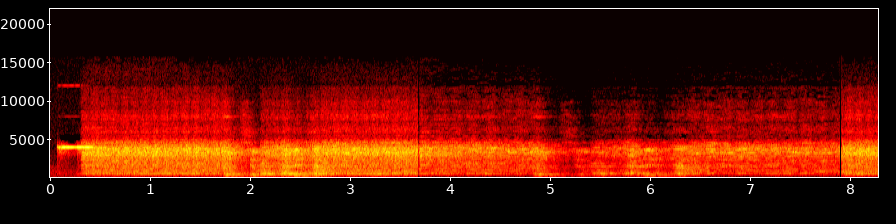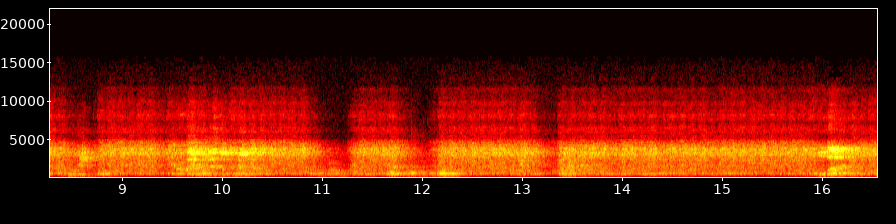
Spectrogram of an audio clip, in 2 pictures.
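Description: Loud crackling static hiss that starts abruptly, swelling and dipping throughout with scratchy ticks.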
